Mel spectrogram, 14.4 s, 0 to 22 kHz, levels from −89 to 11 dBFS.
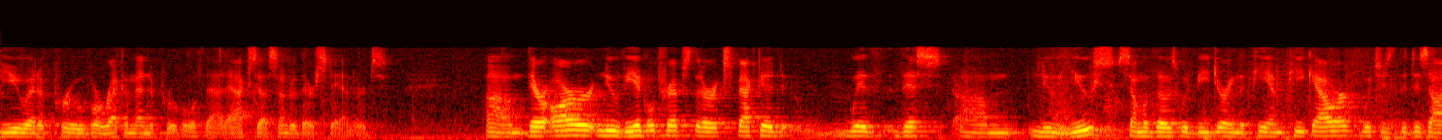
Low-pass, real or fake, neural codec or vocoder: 5.4 kHz; real; none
